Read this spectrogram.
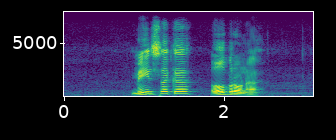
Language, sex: Afrikaans, male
